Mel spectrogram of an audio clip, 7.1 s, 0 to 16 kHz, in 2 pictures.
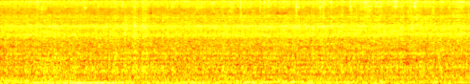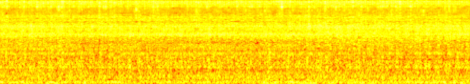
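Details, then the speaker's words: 2016-up Toyota Fortuner diesel at idle: rough rattly clatter and light ticking over the engine from the accessory drive; worn alternator pulley and rear alternator bearing, replaced along with drive belt. "Okay mga paps, nalaman natin kung saan nanggagaling yung ingay. Ayan, makalansing. Lumalagitik, oh. Tapos parang magaspang yung takbo niya."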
